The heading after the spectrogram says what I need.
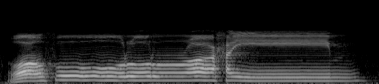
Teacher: Di sini tanwin bertemu ra, idgham bila gunnah. Daripada ghafurun jadi ghafurur, terus masuk tanpa dengung.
